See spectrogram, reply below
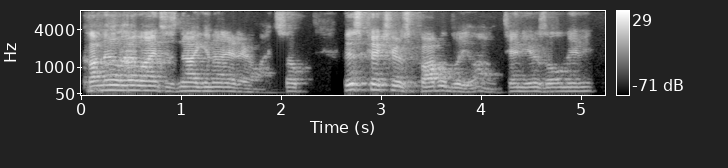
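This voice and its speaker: An older man with a slightly high voice speaks in a roomy, echoing space. He presents like an informal instructor, explaining step by step and quizzing his listeners as he goes. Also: fairly quick. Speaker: presenter, retired air traffic controller. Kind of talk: career workshop presentation, explaining with questions to the audience. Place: indoor room with a live audience.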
